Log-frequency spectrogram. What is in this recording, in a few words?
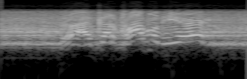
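English aircraft damaged mood med; War Thunder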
